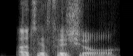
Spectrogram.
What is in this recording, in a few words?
"artificial", British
